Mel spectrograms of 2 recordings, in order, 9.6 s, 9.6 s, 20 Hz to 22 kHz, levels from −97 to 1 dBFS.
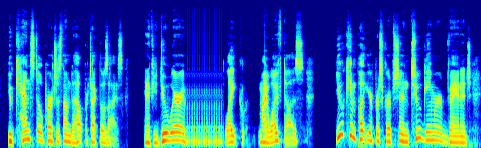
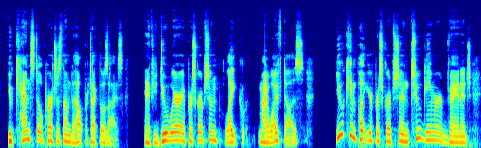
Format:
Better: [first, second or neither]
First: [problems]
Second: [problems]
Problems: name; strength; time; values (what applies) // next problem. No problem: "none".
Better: second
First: audio freezing; at 3.5 s for 0.5 s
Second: none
